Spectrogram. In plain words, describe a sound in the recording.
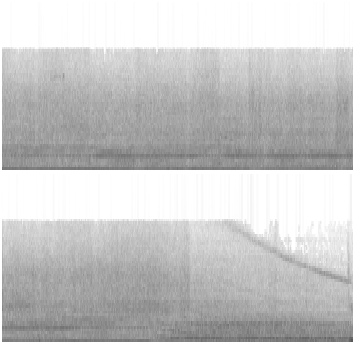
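A vacuum cleaner hums steadily as it sucks at a carpet, then its motor winds down.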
